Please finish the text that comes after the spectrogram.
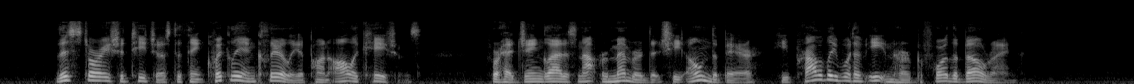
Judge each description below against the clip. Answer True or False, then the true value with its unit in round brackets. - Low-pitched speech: True (130 Hz)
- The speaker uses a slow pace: False (180 wpm)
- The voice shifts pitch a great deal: True (7.2 semitones)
